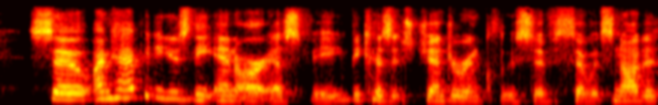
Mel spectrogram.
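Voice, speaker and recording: With an American accent, a woman uses a plain, everyday voice, fairly low in pitch, with lively intonation at a moderate pace against a quiet background. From US Northeast (Massachusetts). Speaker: professor. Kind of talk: interview.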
